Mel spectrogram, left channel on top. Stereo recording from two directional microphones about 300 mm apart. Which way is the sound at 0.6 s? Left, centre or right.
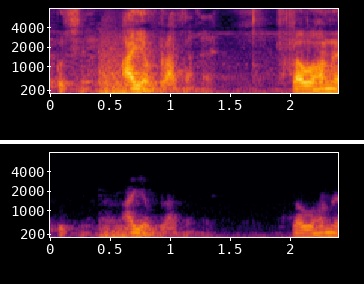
Left.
